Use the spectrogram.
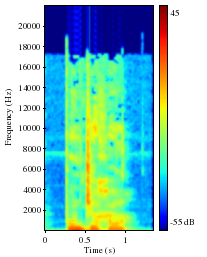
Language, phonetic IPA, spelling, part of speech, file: Czech, [ˈpunt͡ʃoxa], punčocha, noun, Cs-punčocha.ogg
- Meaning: stocking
